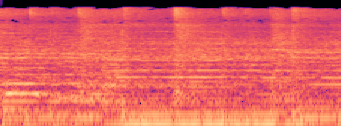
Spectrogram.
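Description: Live rock band playing a song: electric and acoustic guitars over bass and a drum kit keeping a steady beat.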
